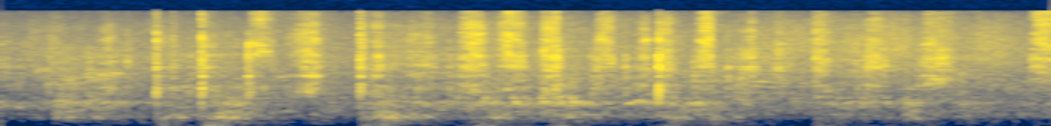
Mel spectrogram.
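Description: A solid blue laundry soap bar, partly carved and held in the hands, has chips scraped and sliced off its edge by a metal blade, with the shavings piling on the floor. Bright, dry scraping and rasping fills the clip, broken by short crisp cuts and no low rumble.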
